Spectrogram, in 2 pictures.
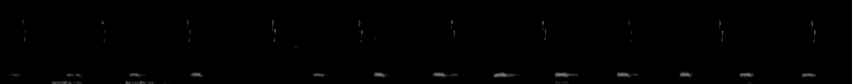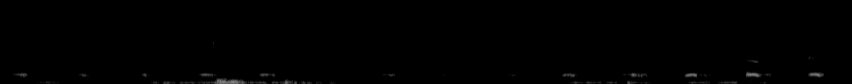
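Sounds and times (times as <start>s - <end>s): high thin bird chirps: 0.0s - 2.1s, 2.7s - 8.2s.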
